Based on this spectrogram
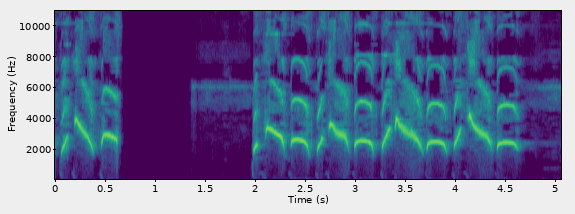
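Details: White-rumped shama (murai batu) in full isian masteran song: a short burst of three bright whistled notes, a pause, then a fast run of looping, arched whistles repeated about four per second, with a faint steady high tone behind.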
